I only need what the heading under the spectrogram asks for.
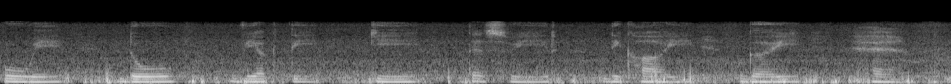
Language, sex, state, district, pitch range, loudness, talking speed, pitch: Hindi, male, Haryana, Rohtak, 120-130 Hz, -18 LUFS, 50 wpm, 125 Hz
